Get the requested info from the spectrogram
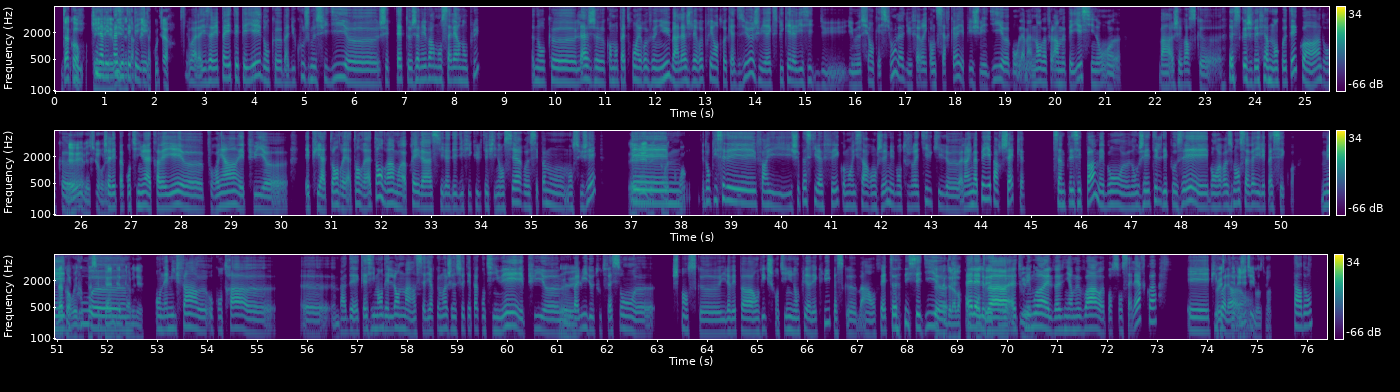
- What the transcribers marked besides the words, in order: tapping; chuckle; chuckle
- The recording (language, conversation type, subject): French, podcast, Comment dire non à une demande de travail sans culpabiliser ?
